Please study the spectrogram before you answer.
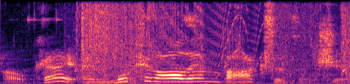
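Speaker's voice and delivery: high, eager delight; thrilled at the loot; excited. Real, not acted. Gamer spotting loot boxes, high excited voice.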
